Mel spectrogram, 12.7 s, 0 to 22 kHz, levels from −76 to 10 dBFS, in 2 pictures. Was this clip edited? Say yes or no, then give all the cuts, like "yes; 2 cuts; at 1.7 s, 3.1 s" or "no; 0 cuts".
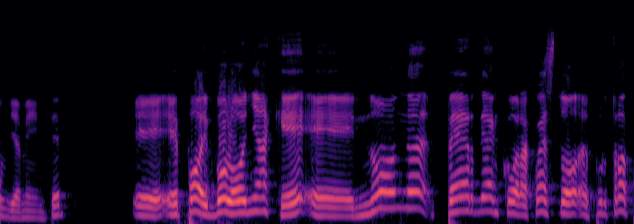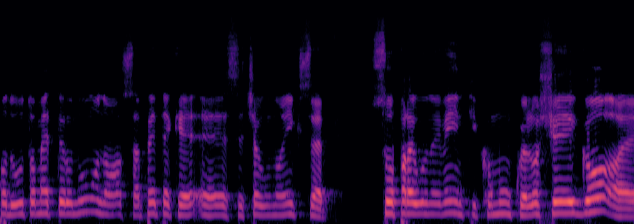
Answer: no; 0 cuts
